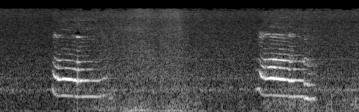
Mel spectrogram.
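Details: Pet cat uttering two drawn-out, level meows about two seconds apart, each with strong harmonics, against a quiet indoor background.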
